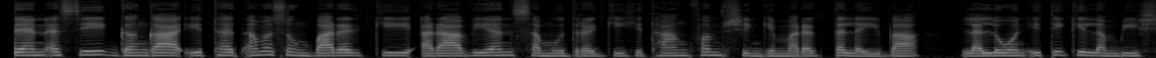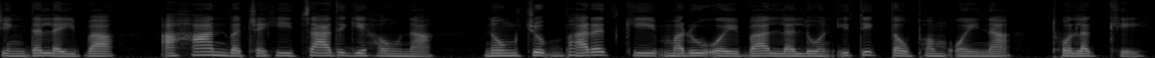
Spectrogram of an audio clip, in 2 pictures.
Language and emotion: Manipuri, neutral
